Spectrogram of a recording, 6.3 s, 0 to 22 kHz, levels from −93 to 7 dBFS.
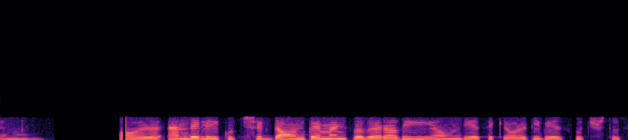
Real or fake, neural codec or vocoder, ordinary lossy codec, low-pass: real; none; none; 3.6 kHz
